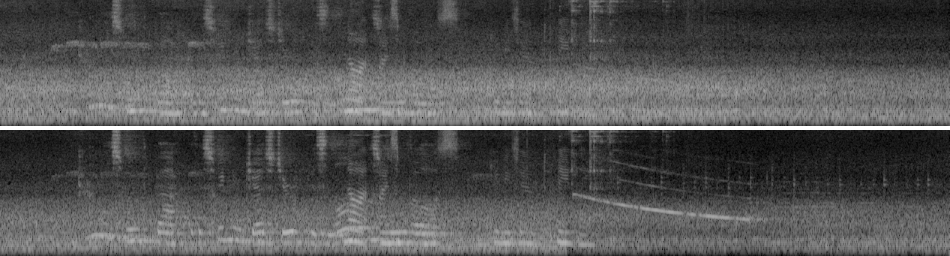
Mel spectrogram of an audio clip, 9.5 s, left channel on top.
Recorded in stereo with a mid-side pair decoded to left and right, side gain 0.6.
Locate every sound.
0.7 s a woman speaking: 20° right, 4 m; by 4.4 s 50° right, 4 m
3.4 s a woman speaking: 5° right, 1.6 m
5.6 s keys jangling: 10° left, 1.5 m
